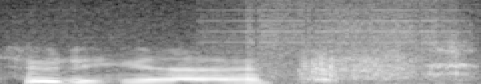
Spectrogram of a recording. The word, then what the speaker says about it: Tutu: Yes, Desmond Tutu.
